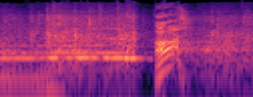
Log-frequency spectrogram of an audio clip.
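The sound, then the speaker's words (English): A crowd claps steadily for the Lord, the dense patter running throughout with a sustained keyboard tone early on and a voice calling out over the applause. “Give the Lord a clap of me.”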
